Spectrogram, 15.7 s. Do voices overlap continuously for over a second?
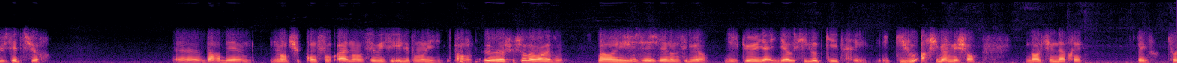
No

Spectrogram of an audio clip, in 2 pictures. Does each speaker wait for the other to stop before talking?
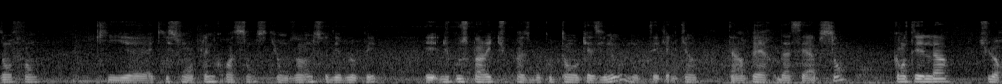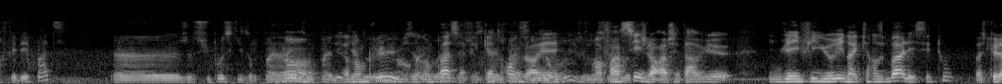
No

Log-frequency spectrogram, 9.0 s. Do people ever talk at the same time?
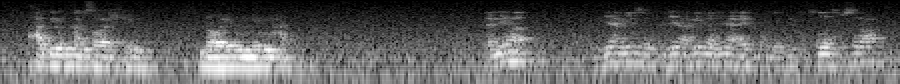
No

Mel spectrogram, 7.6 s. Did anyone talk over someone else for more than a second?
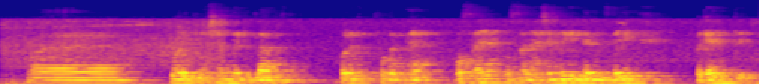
No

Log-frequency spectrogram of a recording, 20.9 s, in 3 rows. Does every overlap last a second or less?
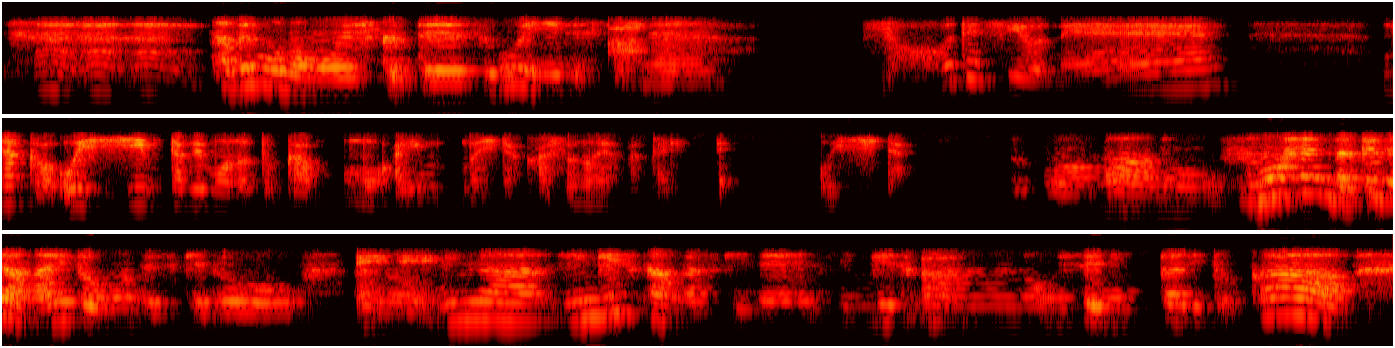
Yes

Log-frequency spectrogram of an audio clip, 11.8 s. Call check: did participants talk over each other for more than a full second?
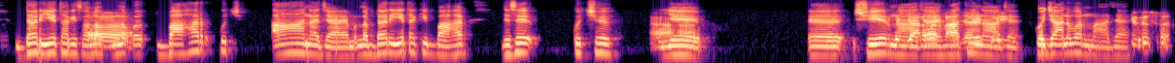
Yes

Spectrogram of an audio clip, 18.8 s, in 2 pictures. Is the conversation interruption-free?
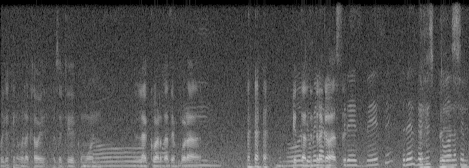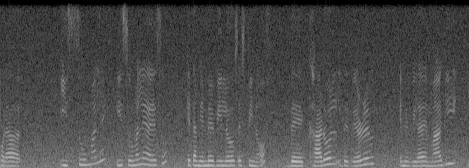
No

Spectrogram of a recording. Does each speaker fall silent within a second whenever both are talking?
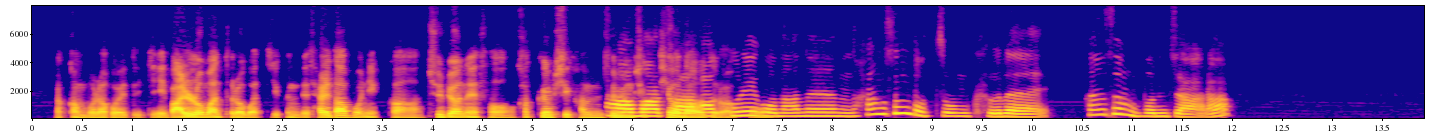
No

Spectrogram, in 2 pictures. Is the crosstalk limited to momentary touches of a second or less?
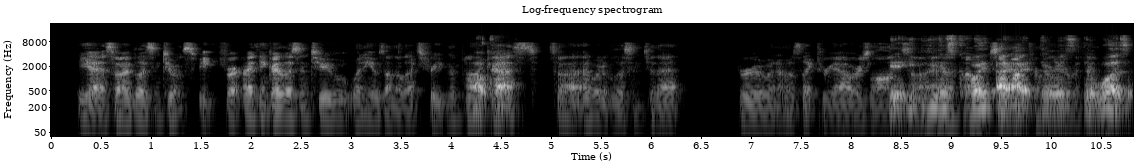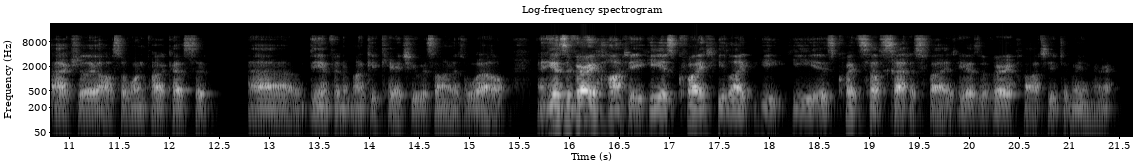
No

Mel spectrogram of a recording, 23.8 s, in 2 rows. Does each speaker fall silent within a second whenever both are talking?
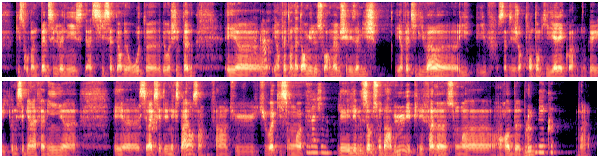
Yes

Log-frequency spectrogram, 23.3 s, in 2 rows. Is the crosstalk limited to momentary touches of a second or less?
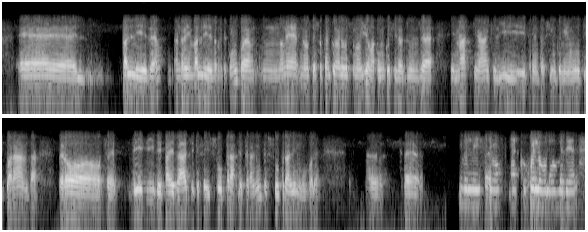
Yes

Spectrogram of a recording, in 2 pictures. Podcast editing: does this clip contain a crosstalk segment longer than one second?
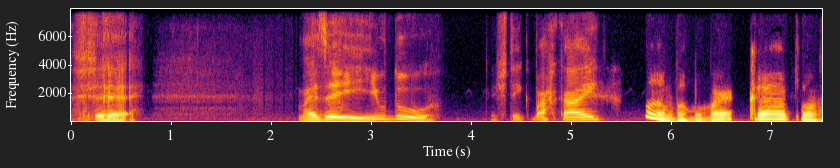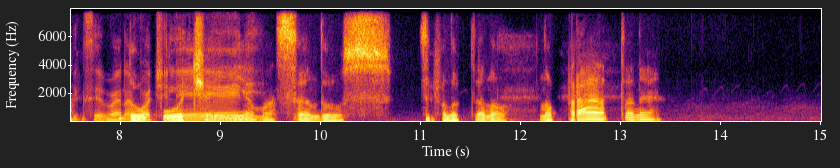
Yes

